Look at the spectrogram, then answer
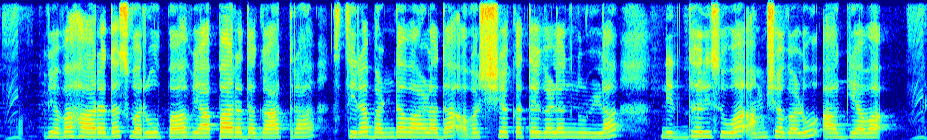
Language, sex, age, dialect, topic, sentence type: Kannada, female, 18-24, Central, banking, statement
